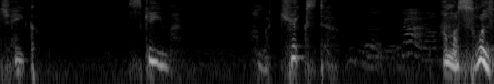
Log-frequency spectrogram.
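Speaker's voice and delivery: stunned, shocked, breathy whisper. Retelling how a man answered when asked his name: acting out a shocked whisper. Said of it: "in shock and realization and whispering, he said, he whispered".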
